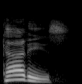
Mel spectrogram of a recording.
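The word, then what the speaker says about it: χάρις: Luego tenemos otro concepto que viene del griego, porque la palabra en griego para gracia es charis, se escribe charis, charis.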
